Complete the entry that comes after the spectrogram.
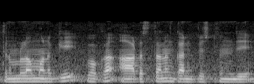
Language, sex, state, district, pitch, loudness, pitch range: Telugu, male, Andhra Pradesh, Srikakulam, 135 Hz, -18 LUFS, 125-140 Hz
